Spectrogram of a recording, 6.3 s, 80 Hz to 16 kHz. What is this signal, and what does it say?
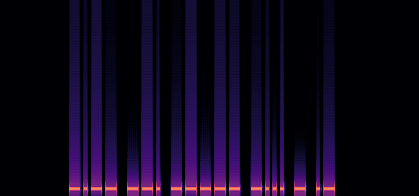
Morse code, heard as a keyed tone, about 21 wpm, 700 Hz. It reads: YG0BTA
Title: DXCC-100 Call Signs - 6 Characters - 22wpm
